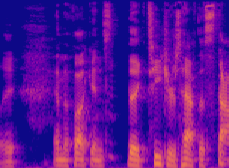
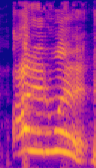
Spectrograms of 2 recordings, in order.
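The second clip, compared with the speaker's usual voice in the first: very high, very loud furious yell. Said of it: "he's just yelling at him".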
